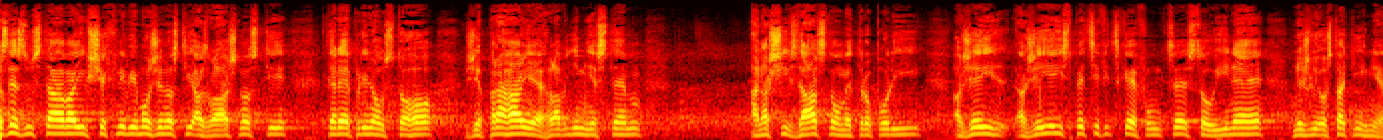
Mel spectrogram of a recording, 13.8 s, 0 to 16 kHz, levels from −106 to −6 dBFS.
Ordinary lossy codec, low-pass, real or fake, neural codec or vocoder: MP3, 64 kbps; 14.4 kHz; real; none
